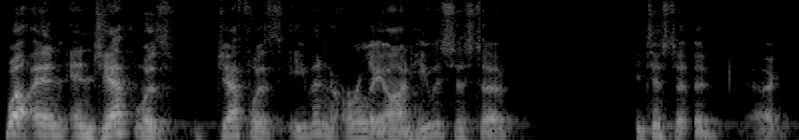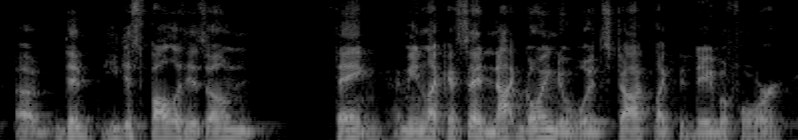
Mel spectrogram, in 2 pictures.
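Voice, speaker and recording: A man's voice: medium pitch, expressive, moderate pace. Middle-aged American man swapping music stories. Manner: rambling, enthusiastic about music. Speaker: podcast guest, guitarist and radio host. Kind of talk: casual storytelling conversation.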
